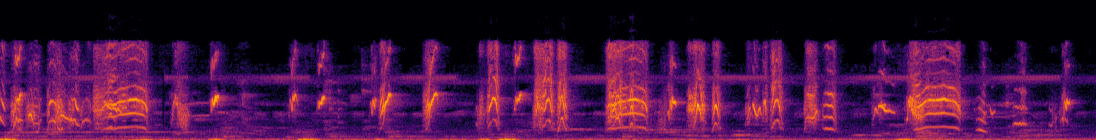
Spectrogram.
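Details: Fighter sooty-headed bulbul calling to a rival after hearing another bulbul. Bright, slurred whistles and brief chattering notes come in uneven clusters roughly every half second, with soft bumps below.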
